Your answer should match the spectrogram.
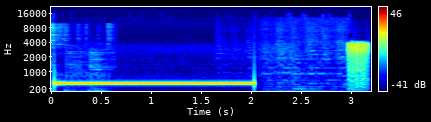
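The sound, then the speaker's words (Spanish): A loud, steady telephone dial tone on a phone call with a very bad signal holds for about two seconds, then cuts off abruptly, followed by faint line noise and a brief burst of static. “Cuélgale, cuélgale, se oye muy mal, márcale de nuevo. Tiene muy mala señal.”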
